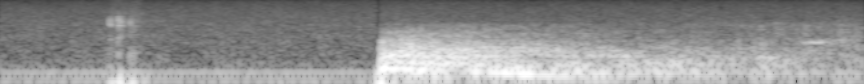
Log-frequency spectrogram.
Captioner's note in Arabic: نقرة الأصفاد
